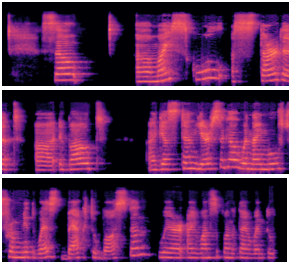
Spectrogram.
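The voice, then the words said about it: Russian-accented English. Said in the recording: “she has an amazing accent because she's from Soviet Union”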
